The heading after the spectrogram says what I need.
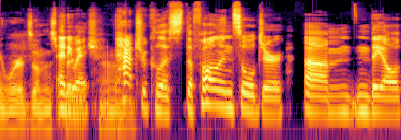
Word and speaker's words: Patroclus: Patroclus is how they say it. I don't know. I really thought I'd heard Petrocles or something closer to that, but I don't know, man.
